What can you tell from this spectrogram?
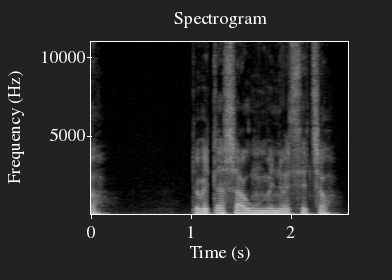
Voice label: "sawm", welsh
